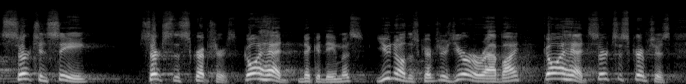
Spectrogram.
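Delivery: high, loud teasing challenge; playful taunt. Retold or imitated. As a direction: dare him to check the scriptures. Preacher taunting Nicodemus to search.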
